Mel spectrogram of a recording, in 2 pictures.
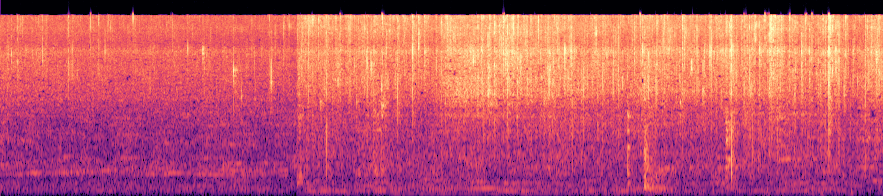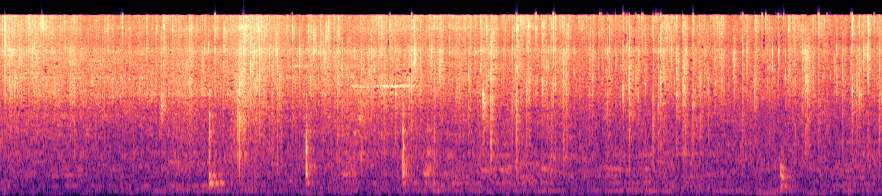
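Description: Potato kababs shallow-frying in hot oil in a pan, sizzling steadily, the sizzle growing louder about three seconds in. Scattered clicks of a spatula and fork against the pan as the patties are turned.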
